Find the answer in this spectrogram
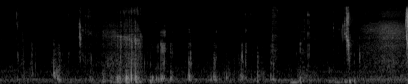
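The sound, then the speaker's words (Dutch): Wet mouth sounds of wine being swished and sloshed around in the mouth while tasting it, with small clicks, smacks and a couple of airy slurps over about four seconds, and no talking. “En dan wals je die wijn even door je mond.”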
